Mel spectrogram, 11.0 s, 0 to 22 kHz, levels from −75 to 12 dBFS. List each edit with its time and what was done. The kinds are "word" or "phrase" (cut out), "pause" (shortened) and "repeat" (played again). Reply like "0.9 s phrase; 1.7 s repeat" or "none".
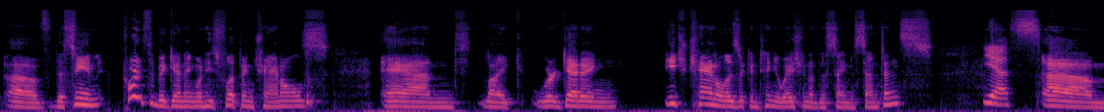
none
